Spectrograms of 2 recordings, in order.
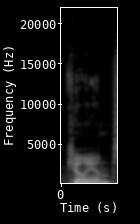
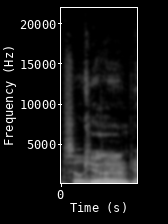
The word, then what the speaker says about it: Cillian: Is it Cillian Murphy? – Yeah, Killian. – Killian.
